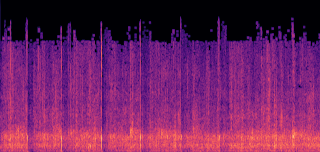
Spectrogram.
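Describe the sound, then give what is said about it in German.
A crowd claps steadily in sustained applause, a dense wash of many hands with a few sharper individual claps standing out, fairly loud throughout with no voices. “Die Italiener wird auch nach dem Gottesdienst, ja genau, geben dir einen Applaus.”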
